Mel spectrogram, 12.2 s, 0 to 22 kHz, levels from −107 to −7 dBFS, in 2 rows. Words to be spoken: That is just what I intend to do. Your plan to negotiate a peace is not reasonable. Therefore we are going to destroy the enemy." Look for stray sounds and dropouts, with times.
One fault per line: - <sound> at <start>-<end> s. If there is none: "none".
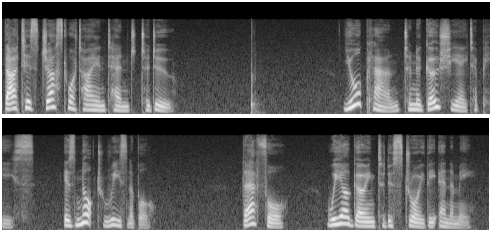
- thud at 3.1-3.3 s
